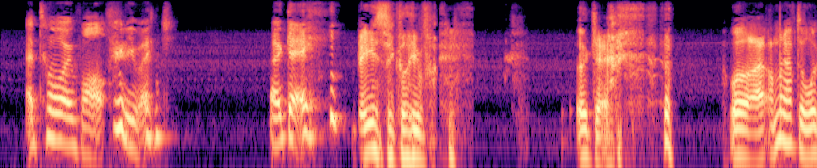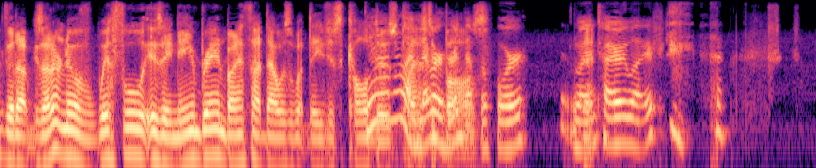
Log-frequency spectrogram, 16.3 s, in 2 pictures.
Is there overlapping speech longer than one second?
Yes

